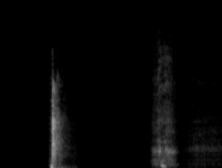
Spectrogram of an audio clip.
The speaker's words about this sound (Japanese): そうやって床を叩いてみたって脅しになってないよ。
